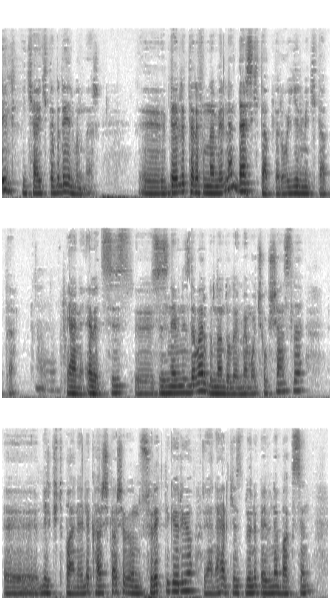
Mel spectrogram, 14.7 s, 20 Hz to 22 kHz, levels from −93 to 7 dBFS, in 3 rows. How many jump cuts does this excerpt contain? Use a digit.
2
